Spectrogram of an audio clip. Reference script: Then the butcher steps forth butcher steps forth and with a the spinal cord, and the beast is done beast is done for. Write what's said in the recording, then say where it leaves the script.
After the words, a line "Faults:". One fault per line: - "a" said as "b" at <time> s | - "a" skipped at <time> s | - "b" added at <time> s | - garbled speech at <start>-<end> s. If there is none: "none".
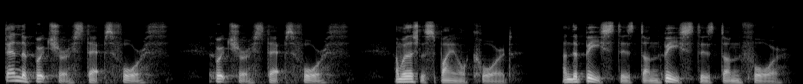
Then the butcher steps forth butcher steps forth and with a the spinal cord, and the beast is done beast is done for.
Faults:
none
